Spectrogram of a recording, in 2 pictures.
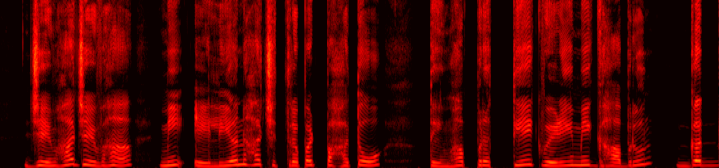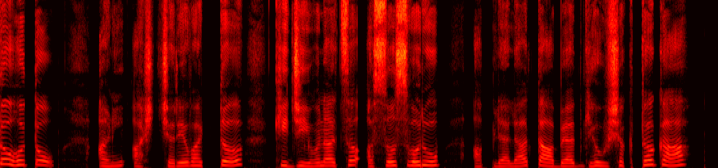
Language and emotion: Marathi, fearful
